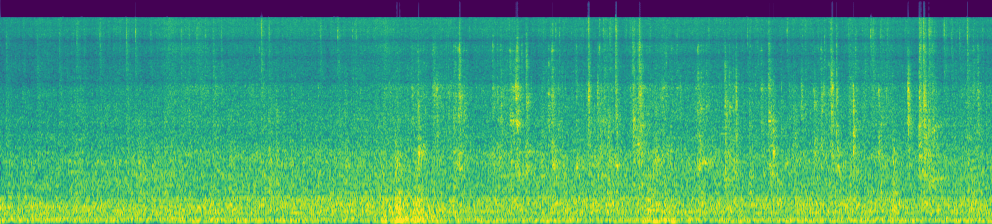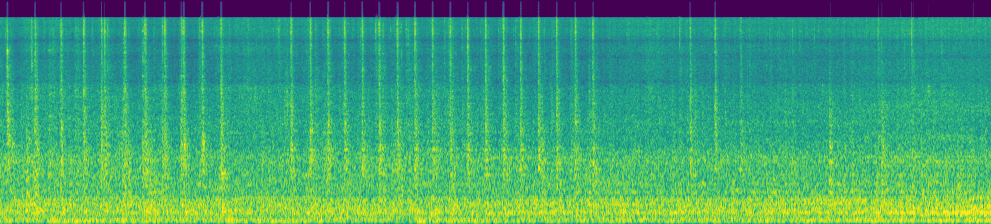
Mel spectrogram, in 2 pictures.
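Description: Freshly repaired tractor-driven Madho Engineering paddy thresher running at steady speed as bundles of paddy are fed into its drum, with fast runs of sharp clicks and knocks from about six seconds in, densest around the middle.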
